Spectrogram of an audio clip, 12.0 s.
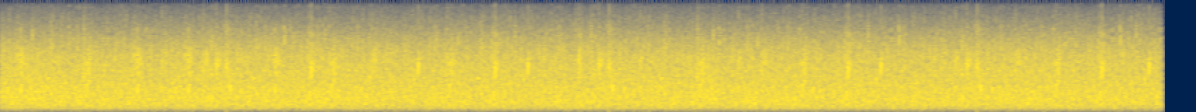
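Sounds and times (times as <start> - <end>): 
rain: 0.0 - 11.6.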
